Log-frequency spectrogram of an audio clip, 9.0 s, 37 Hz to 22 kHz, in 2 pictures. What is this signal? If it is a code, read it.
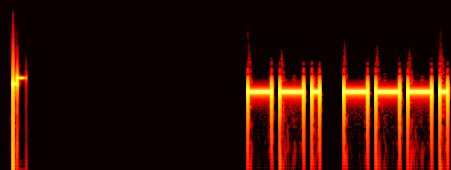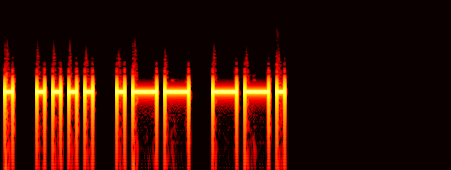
Morse code, heard as a keyed tone, about 16 wpm, 700 Hz. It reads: G8HWG
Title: DXCC-100 Call Signs - 5 Characters - Repeated 3x - 15wpm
